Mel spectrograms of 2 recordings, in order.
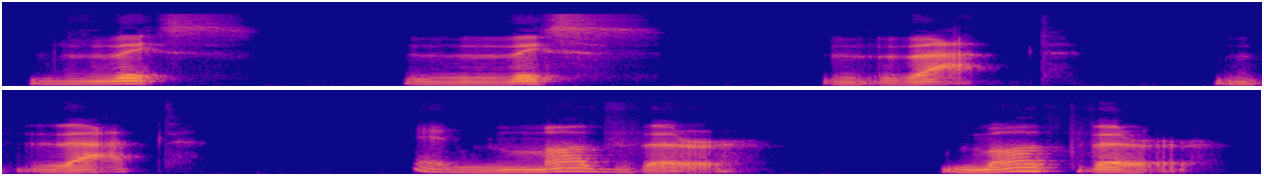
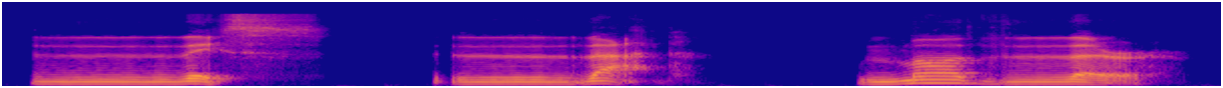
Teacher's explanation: So, moving on to voiced interdental consonant or a voiced sound. Again, we're going to place the tip of the tongue between the teeth, but now we must produce the vibration of our vocal cords in order to properly pronounce this sound.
